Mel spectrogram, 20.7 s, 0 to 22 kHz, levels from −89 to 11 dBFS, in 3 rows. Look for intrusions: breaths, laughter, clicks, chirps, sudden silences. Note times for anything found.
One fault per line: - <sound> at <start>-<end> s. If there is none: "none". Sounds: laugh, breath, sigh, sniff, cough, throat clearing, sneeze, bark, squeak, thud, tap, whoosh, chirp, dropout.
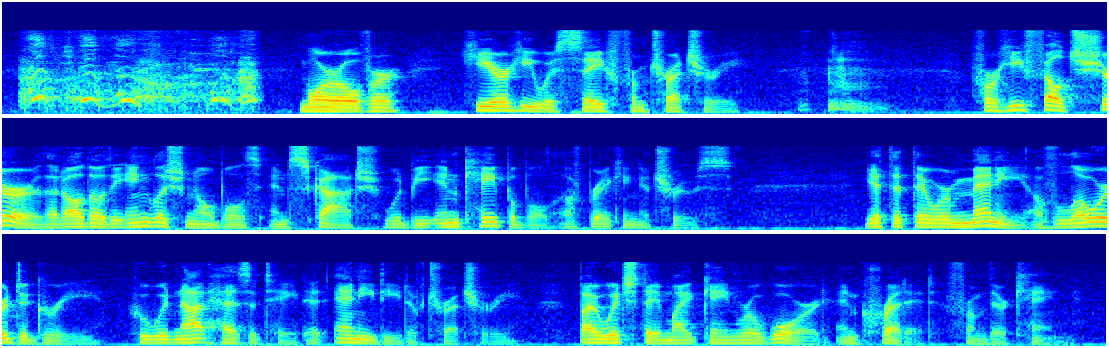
- bark at 0.1-1.7 s
- throat clearing at 5.0-5.6 s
